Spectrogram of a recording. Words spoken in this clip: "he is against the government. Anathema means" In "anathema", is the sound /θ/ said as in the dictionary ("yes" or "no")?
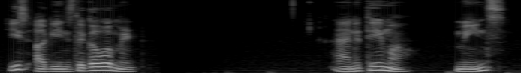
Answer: no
